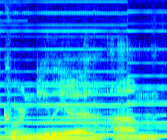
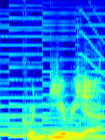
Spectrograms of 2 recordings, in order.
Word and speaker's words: Corneria: I did run back to Cornelia, is that even the name of this place? Corneria.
